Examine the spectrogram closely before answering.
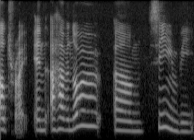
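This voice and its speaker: A woman talks with a French accent. The sound is dry and close, with no echo. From France. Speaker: cosplayer and fanfiction reader. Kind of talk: casual live-stream chat. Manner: halting, self-correcting.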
